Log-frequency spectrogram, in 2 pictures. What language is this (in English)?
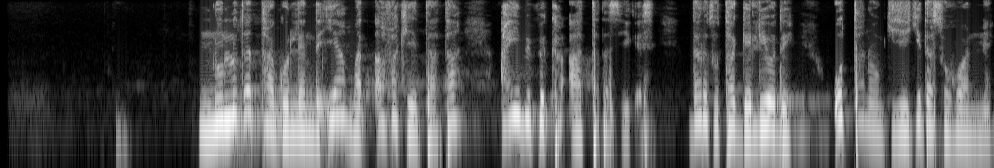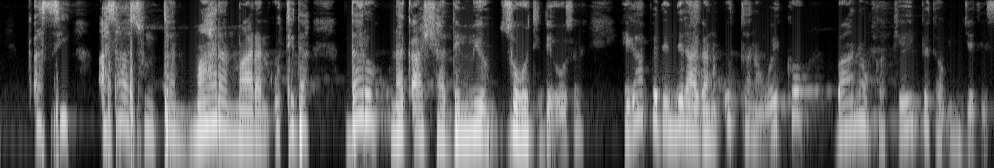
Wolaytta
